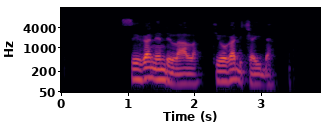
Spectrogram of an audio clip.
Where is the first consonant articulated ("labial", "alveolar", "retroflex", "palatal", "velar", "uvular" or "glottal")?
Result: alveolar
